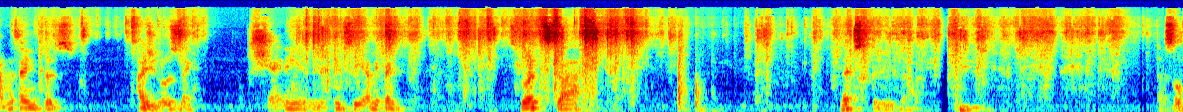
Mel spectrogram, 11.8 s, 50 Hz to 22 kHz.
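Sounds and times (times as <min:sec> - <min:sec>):
speech: 0:00.0 - 0:06.0, 0:08.4 - 0:09.9, 0:11.6 - 0:11.8
plastic wrap being peeled and torn off a Blu-ray case: 0:02.9 - 0:06.8, 0:07.4 - 0:11.8.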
